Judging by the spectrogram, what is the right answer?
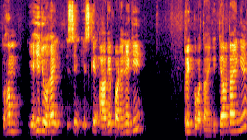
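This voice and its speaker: A woman's voice: mid-range voice, moderate pace. A woman teaching a child to count, patiently asking quiz questions and counting numbers aloud step by step.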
